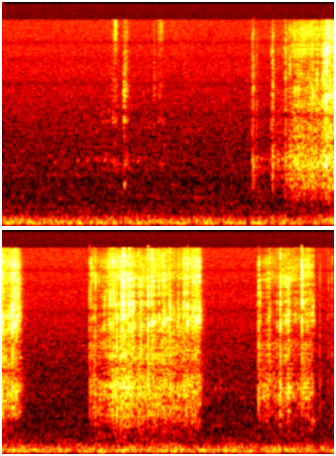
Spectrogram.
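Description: Long pink-painted nails scratch and tap a square, acrylic-painted stretched canvas with red, purple and orange blocks and black lines, lying flat on carpet, its taut fabric over a hollow frame. A few faint taps come first, then bursts of dry, bright scratching rasp across the surface. A steady low hum runs underneath throughout.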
